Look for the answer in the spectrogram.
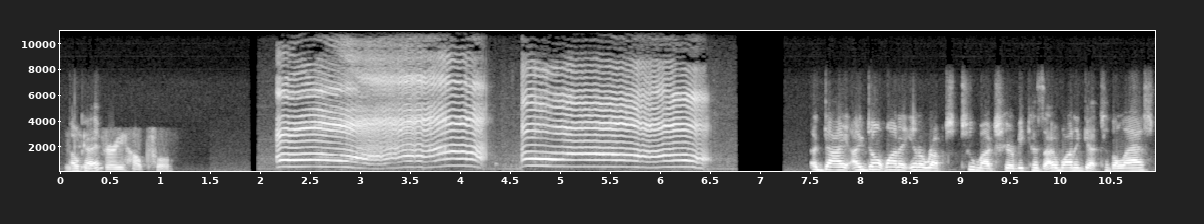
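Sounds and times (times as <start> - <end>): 
speech: 0.1 - 1.2, 7.5 - 10.9
colicky infant crying: 2.2 - 6.6.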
